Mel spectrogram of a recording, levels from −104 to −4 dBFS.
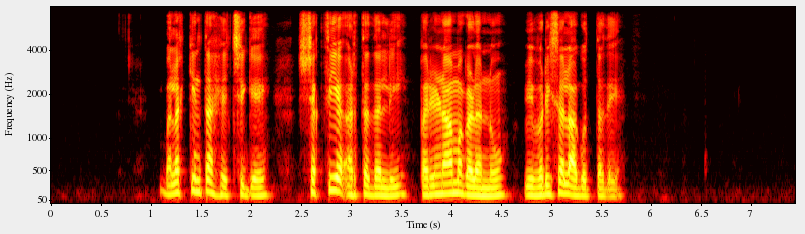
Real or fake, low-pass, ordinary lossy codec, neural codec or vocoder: real; 7.2 kHz; none; none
